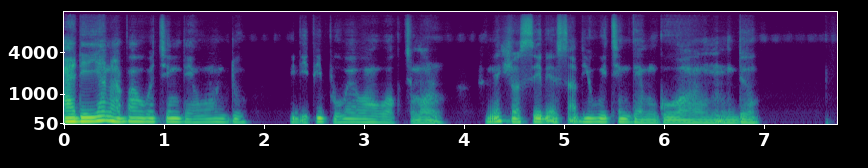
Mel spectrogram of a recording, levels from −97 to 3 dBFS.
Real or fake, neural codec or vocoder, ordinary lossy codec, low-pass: fake; autoencoder, 48 kHz, 32 numbers a frame, DAC-VAE, trained on Japanese speech; none; 14.4 kHz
